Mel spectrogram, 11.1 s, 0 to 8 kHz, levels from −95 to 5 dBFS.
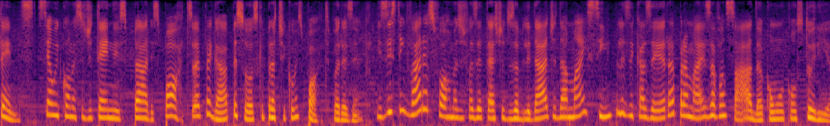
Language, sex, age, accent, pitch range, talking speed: Portuguese, female, 20-39, Brazilian, 185-245 Hz, 190 wpm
